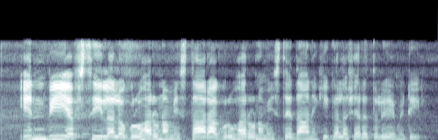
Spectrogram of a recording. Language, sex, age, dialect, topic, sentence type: Telugu, female, 18-24, Telangana, banking, question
